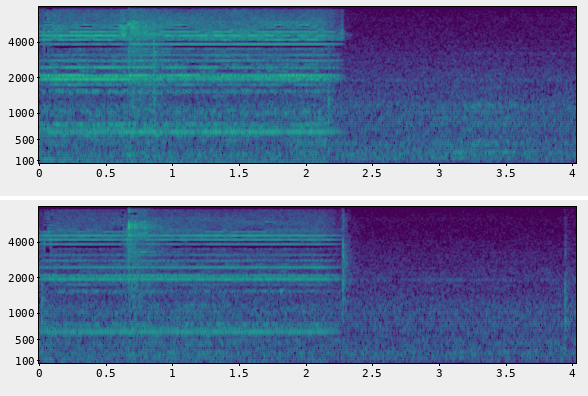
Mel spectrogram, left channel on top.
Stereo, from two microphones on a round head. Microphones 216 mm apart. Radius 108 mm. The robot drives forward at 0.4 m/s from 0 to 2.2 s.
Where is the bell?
10° right (ahead or behind), 3.5 m.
